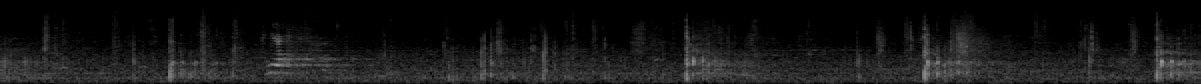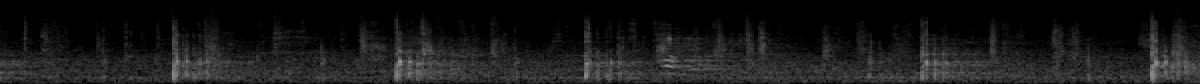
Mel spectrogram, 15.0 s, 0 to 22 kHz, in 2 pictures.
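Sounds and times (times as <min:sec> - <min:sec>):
tennis ball struck by rackets: 0:01.0 - 0:01.8, 0:04.3 - 0:04.6, 0:05.7 - 0:06.2, 0:07.2 - 0:07.7, 0:08.6 - 0:09.0, 0:09.9 - 0:11.9, 0:12.9 - 0:13.7, 0:14.6 - 0:15.0.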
